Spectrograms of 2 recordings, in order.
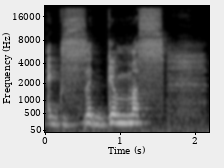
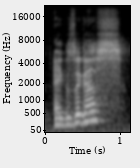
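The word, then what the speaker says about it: exiguus: yeast called sacro mixes exaggermus that's not how you say it exigus is used to make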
